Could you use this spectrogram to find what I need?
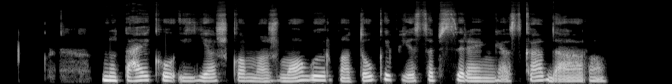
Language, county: Lithuanian, Vilnius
